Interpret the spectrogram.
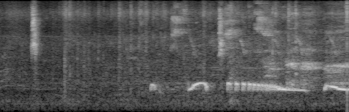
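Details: Young captive-bred Kelantan spotted dove from a contest-champion line, its song used as a lure to make other doves answer: after quiet, low hooting coos, then a fast stuttering trill that slides downward, then a final coo, with faint chirps from other birds.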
